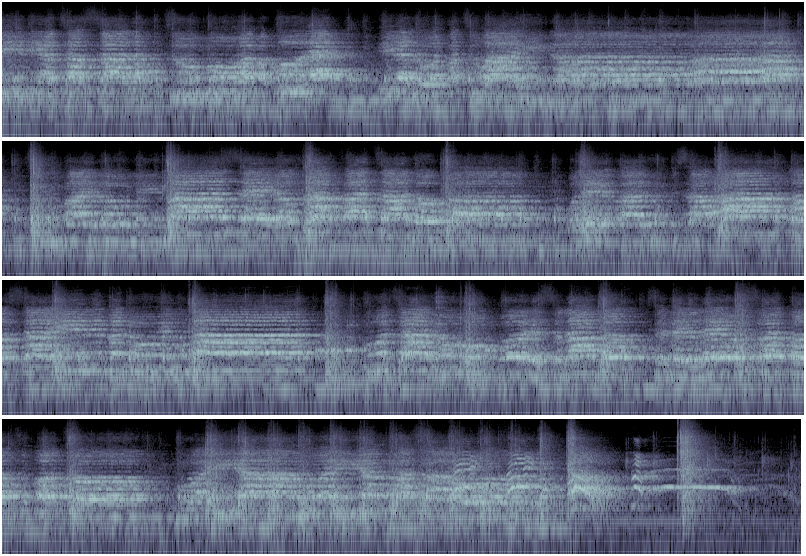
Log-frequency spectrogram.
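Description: Young women's choir singing a Samoan song together, loud and steady, with sharp hand claps running through it.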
